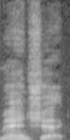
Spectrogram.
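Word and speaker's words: Manchaca: live right in between play spell manchaka but locals always yeah but locals have always called it manshack yeah anyway i love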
